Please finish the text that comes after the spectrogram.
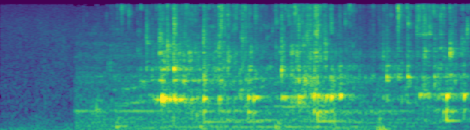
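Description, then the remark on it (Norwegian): Rainwater being poured into a measuring jug by a precipitation observer early in the morning at Brekke in Gulen, Sogn: a steady trickling splash that starts abruptly and runs continuously, with a rising gurgle as the vessel fills. No one speaks. “Det er tidlig på morgenen, men lyden du hører er ikke av varm kaffe, men av regnvann som blir målt opp.”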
